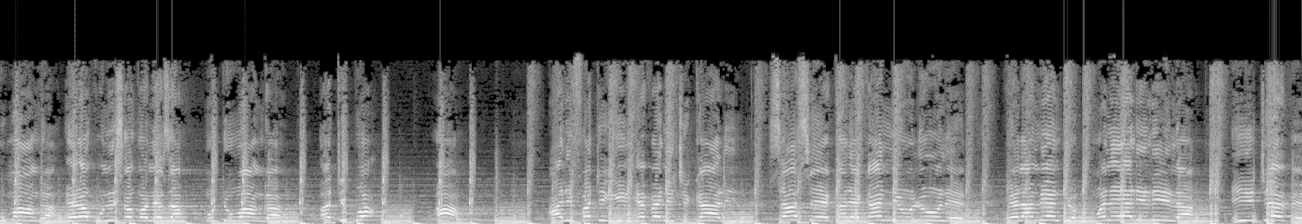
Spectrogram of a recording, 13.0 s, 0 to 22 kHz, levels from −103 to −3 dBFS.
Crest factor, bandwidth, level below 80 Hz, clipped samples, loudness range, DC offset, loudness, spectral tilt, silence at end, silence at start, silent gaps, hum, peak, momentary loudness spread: 10 dB; 17 kHz; -22 dBFS; under 0.1%; 2 LU; 2%; -10 LUFS; -4 dB/octave; 0 s; 0 s; none; none; 0 dBFS; 6 LU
